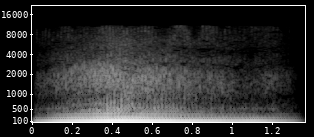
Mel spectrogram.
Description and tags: Bullroarer Flyby
A stereo recording of a bullroarer passing the mics.Sounds like a large insect. Rode NT-4 > Fel battery pre-amp > Zoom H2 line-in.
